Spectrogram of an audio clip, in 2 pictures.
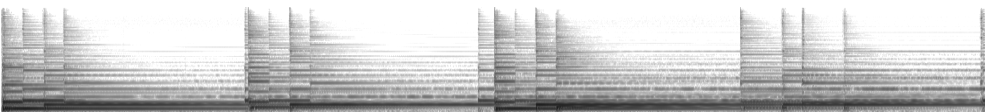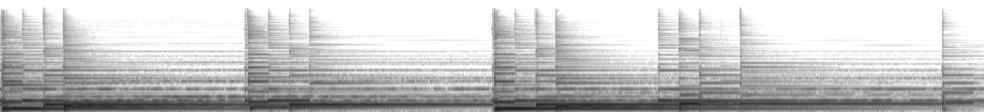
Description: Acoustic Guitar; Storytelling Essentials

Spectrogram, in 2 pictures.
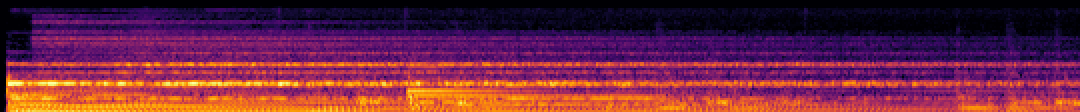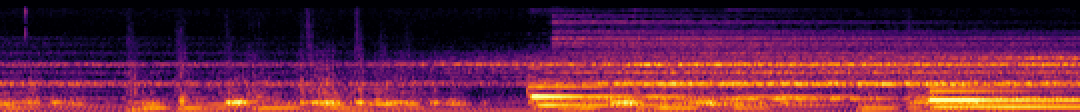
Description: Suspenseful

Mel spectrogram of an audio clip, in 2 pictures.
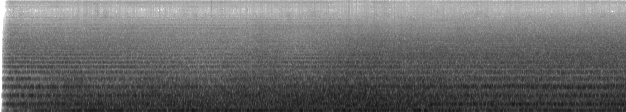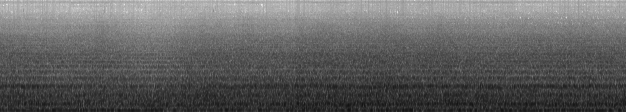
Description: Thrilling Suspense

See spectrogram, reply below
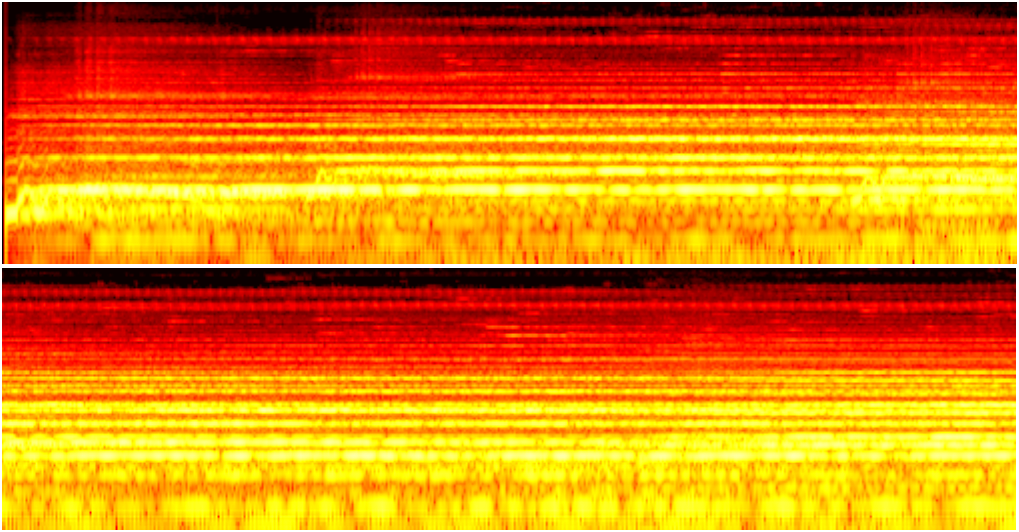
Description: Beautiful Mysterious; Storytelling Essentials; Beautiful Mysterious Backing

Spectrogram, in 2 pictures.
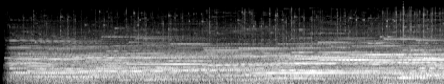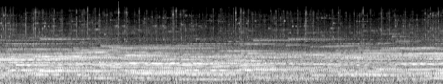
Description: Very Creepy Really Very Creepy

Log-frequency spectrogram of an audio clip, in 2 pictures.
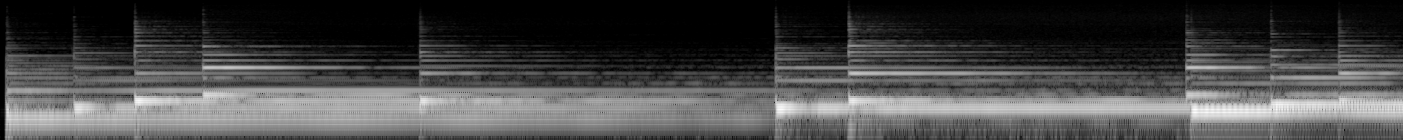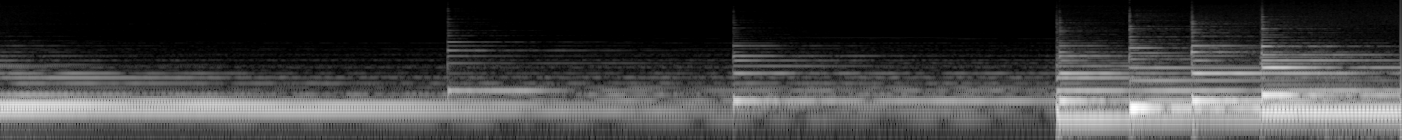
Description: Harp; Storytelling Essentials

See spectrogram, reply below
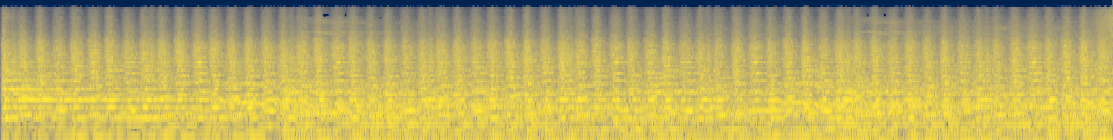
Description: Epic Adventure Action; fast cinematic music

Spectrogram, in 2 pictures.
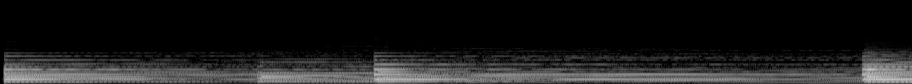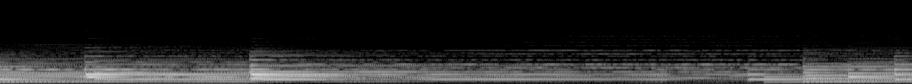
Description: Washed Mystery Piano; Storytelling Essentials

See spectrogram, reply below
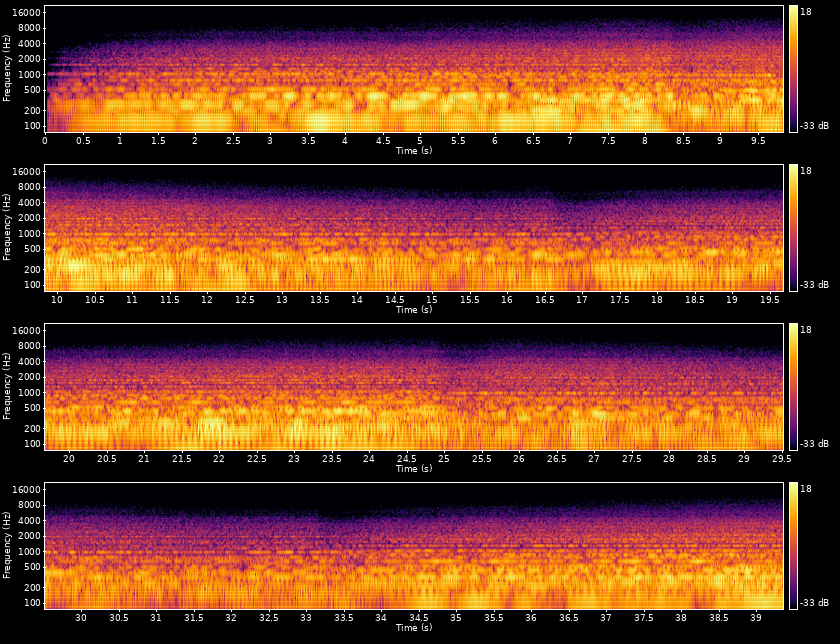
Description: Orchestral Bed; Film Elements

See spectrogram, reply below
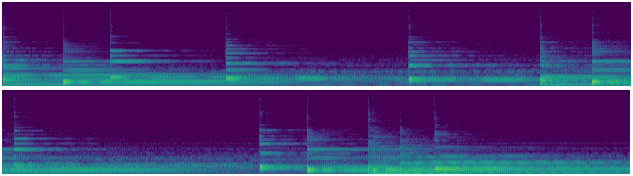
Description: Harp; Storytelling Essentials

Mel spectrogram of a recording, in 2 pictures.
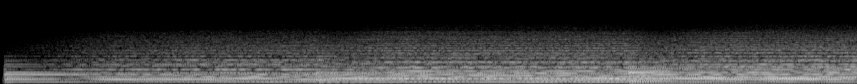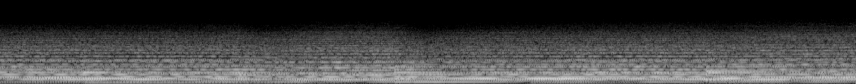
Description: Sad Cinematic

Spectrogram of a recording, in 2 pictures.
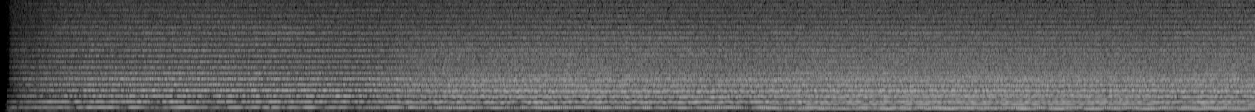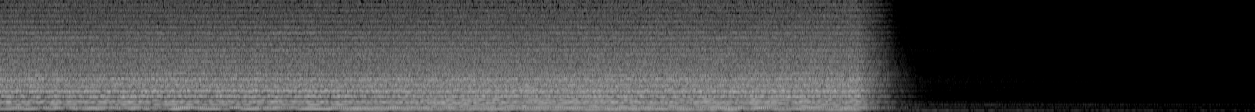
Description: Classical Suspense

